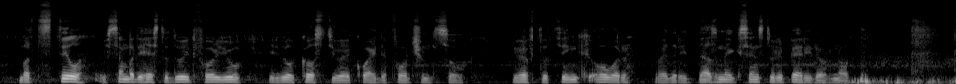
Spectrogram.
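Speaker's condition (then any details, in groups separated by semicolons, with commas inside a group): No condition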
